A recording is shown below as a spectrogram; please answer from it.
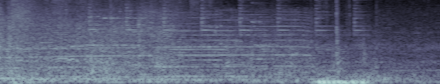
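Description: A tram rolls on rails in the video game L.A. Noire, a continuous loud metallic rumble with clanks and a heavier jolt near the end.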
